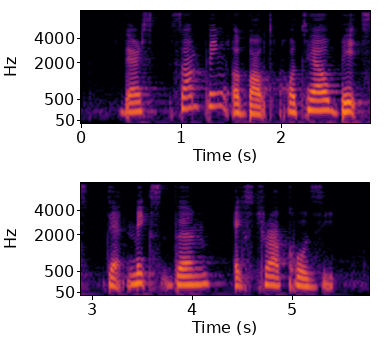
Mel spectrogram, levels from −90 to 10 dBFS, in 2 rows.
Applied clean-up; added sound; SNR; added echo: none; none; none; none.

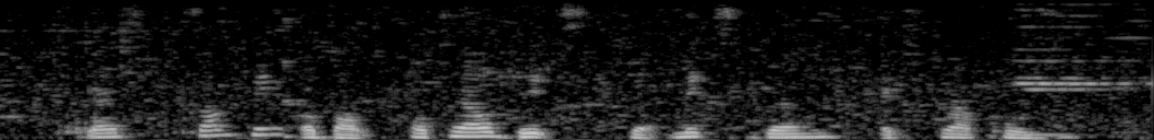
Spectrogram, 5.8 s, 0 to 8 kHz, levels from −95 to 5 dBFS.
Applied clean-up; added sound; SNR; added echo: classical method Wiener filter.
